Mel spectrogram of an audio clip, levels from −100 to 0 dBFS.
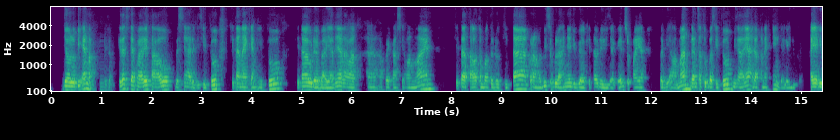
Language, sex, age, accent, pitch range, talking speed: Indonesian, male, 20-39, native, 115-150 Hz, 195 wpm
